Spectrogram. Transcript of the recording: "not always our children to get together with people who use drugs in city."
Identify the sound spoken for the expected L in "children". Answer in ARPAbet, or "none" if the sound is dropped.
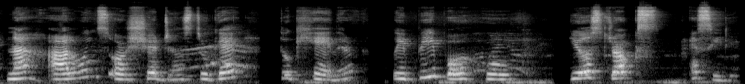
none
